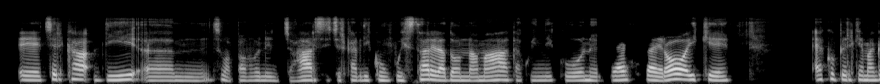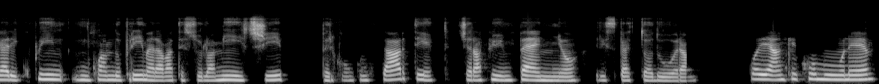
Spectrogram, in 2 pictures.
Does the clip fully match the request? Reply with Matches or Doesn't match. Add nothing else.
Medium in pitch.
Doesn't match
